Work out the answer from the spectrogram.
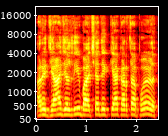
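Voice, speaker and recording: A man's voice: sits high, flat delivery, moderate pace, pitched above the performer's own voice, lightly acted. A man doing a harsh scolding slum woman. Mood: urgent. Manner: shouting, scolding.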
